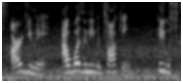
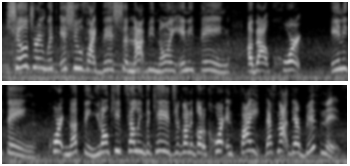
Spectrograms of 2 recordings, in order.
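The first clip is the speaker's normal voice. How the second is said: real heated yelling, high pitched; raised voice; 4 semitones higher than usual. Real, not acted. Mother defending her children from court talk, yelling. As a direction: get worked up and raise your voice. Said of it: "I'm sorry I'm yelling".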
